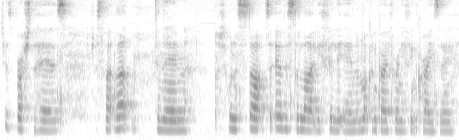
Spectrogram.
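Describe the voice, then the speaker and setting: A woman's voice: mid-range voice, little pitch movement, brisk. A young woman with a stuffy nose from a cold, chatting casually through a makeup tutorial and sometimes dropping to near-whispers as she concentrates. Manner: chatty, self-deprecating, drops to near-whispers while concentrating. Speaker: beauty vlogger. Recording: echoey room.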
